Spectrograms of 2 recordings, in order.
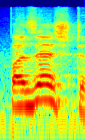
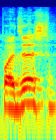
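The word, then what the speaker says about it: possessed: अब यहाँ पे देखिए पजेस्ट, इसे पजेस्ट पढ़ेंगे, पोजेस्ट ऐसे नहीं पढ़ेंगे, पजेस्ट ऐसे पढ़ेंगे।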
